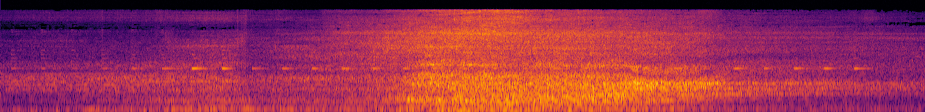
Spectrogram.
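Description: Electric passenger train passing over a level crossing, its running noise swelling to a peak about six seconds in and fading after about eleven. Throughout, the crossing bell rings in rapid, evenly spaced strokes, stopping near the end.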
